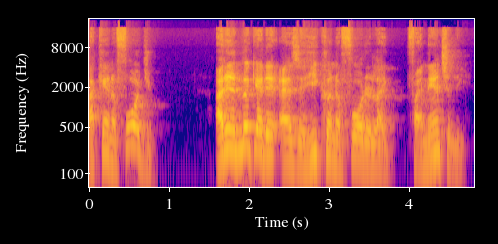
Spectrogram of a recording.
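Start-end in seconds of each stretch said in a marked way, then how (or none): none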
